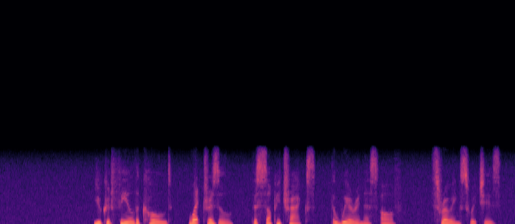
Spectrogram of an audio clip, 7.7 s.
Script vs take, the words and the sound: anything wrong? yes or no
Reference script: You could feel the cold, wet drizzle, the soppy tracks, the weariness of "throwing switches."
no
